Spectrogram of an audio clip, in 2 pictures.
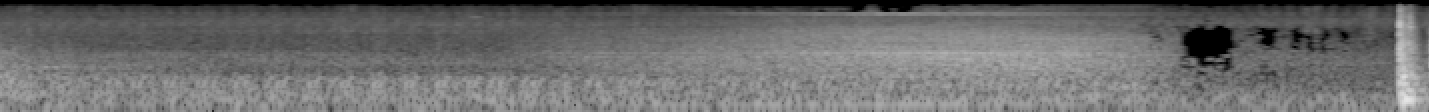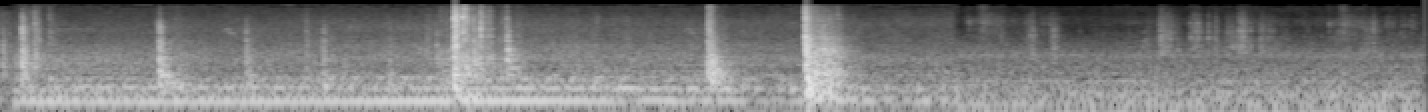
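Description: An old car running, heard from inside the cabin. After a cut, a steady low hum is joined by several sharp thuds of the car's trunk lid and doors being shut, the loudest near the end.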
